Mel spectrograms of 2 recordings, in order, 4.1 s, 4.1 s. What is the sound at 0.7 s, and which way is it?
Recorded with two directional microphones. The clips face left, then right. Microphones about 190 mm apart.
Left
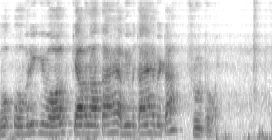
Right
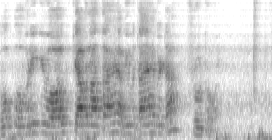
Speech, 55° left (ahead or behind).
